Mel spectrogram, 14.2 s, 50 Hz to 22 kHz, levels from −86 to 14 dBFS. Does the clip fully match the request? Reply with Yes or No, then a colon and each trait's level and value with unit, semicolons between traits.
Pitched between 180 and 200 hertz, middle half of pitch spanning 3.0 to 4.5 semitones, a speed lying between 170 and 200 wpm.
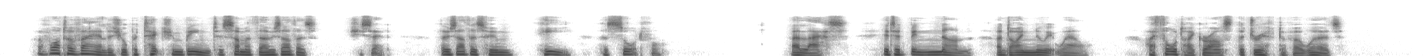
No: low, 130 Hz; average, 3.5 semitones; average, 175 wpm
